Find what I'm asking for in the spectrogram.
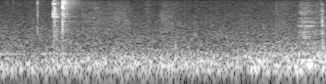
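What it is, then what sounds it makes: Plastic press-on nails clicking. Long, thin, hollow white plastic press-on nails worn on both hands are tapped and clicked against each other in front of the chest. A few sharp, bright clicks come early, the loudest pair close together, and each dies away almost at once. Fainter ticks follow near the end over a quiet low background hum.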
